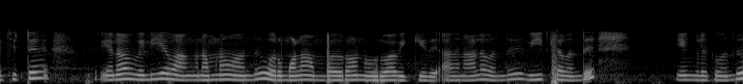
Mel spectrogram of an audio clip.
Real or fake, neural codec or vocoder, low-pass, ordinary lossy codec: real; none; 5.4 kHz; MP3, 24 kbps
